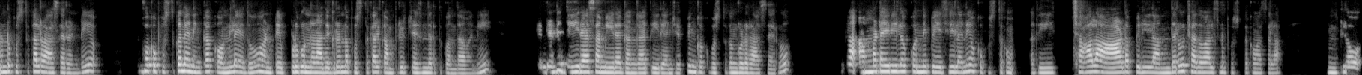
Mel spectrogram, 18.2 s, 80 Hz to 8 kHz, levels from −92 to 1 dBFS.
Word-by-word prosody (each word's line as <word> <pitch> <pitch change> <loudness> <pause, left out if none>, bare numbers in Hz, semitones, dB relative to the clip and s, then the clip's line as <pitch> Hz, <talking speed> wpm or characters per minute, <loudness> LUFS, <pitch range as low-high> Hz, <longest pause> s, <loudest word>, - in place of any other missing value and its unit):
2 210 +2 +3
పుస్తకాలు 220 +1 -1
రాసారండి. 185 +1 -4 0.8
ఒక 240 - 0
పుస్తకం 225 +3 +1
నేను 225 -2 +5
ఇంకా 225 +3 0
కొనలేదు. 195 0 +1 0.2
అంటే, 195 -1 -1
ఎప్పుడు 205 +3 0
కొన్నా 200 -2 +3
నా - - +6
దగ్గర 190 +1 0
ఉన్న 210 - +2
పుస్తకాలు 195 +2 -3
వ్కంప్లీట్ 190 +1 -3
చేసిన 185 0 0
తర్వాత 185 +1 -7
కొందామని. 165 +5 -5 0.8
ఏంటంటే 255 - -1
'ధీర 215 +1 +3 0.2
సమీర 195 -2 +3
గంగాతీర' 175 0 -1
అని 170 0 -7
చెప్పి 170 +6 -8
ఇంకొక 200 -2 -4
పుస్తకం 185 +1 -4
కూడా 185 -1 +2
రాశారు. 165 +5 -7 0.8
ఇంకా 255 - 0 0.2
'అమ్మ 210 +2 +6
డైరీలో 230 0 +5
కొన్ని 215 -1 +3
పేజీలని' 205 +2 0
ఒక 200 - -11
పుస్తకం. 195 0 -8 0.3
అది 185 +1 -3 0.4
చాలా 210 +2 +3 0.2
ఆడపిల్లలు 200 -1 +2
అందరూ 200 +5 0
చదవాల్సిన 195 -1 0
పుస్తకం 180 0 -12
అసల. 175 -1 -11 0.8
ఇంట్లో 200 +2 -2
195 Hz, 145 wpm, -20 LUFS, 185-210 Hz, 0.8 s, నా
